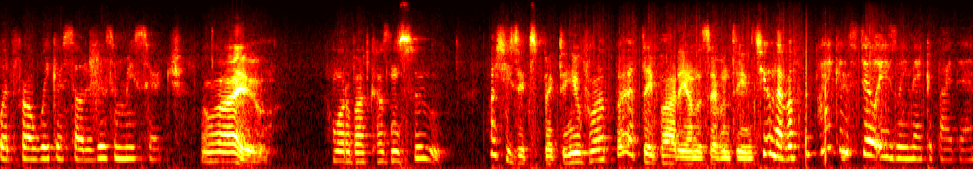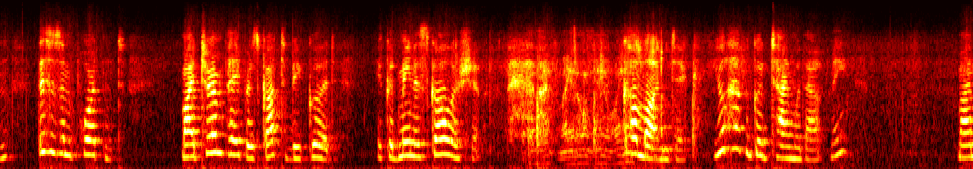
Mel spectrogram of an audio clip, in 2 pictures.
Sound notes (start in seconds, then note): none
